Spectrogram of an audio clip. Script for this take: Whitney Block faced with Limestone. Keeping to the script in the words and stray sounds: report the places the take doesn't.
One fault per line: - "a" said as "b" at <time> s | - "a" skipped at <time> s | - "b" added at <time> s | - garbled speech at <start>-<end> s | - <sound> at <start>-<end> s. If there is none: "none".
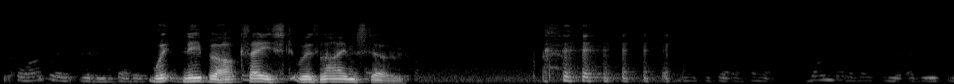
- laugh at 5.3-6.7 s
